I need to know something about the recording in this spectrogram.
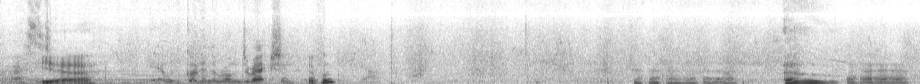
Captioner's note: laughs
